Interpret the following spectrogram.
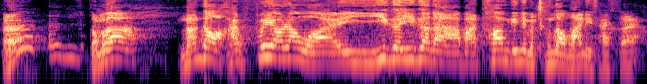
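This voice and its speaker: A man's voice: sits high, animated, moderate pace. A man playing a joking, easygoing husband in a family sitcom who teases his wife playfully. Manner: teasing, playful. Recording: noisy TV sitcom soundtrack.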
